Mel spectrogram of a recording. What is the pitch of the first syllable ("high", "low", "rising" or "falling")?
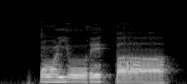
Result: high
